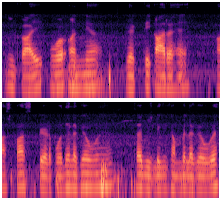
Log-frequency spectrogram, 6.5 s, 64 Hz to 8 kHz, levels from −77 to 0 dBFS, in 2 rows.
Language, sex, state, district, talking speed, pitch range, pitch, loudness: Hindi, male, Bihar, Darbhanga, 175 wpm, 100-110 Hz, 105 Hz, -22 LUFS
